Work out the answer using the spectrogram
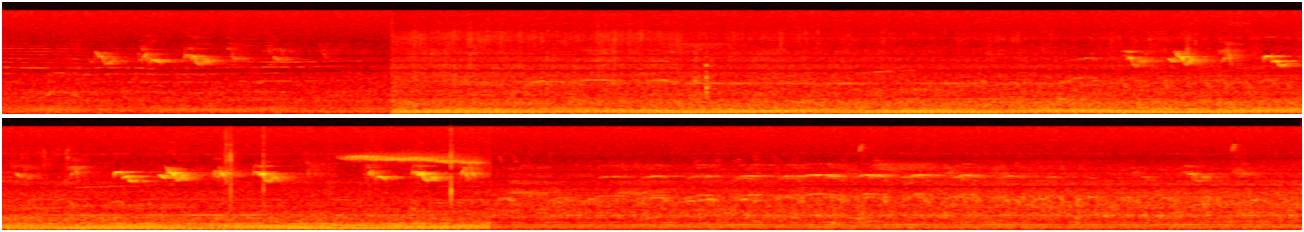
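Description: Birds chirping and trilling in the trees over a light outdoor background. A steady low mechanical hum starts abruptly about four seconds in and cuts off abruptly about four-fifths of the way through.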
